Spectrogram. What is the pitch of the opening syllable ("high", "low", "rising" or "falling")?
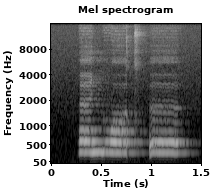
high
